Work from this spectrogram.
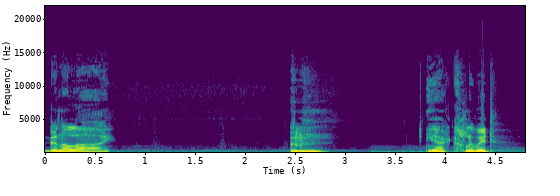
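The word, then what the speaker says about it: Clwed: not gonna lie yeah clue it that's how it's said yeah that's his name c l w e d it's welsh don't worry about it well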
